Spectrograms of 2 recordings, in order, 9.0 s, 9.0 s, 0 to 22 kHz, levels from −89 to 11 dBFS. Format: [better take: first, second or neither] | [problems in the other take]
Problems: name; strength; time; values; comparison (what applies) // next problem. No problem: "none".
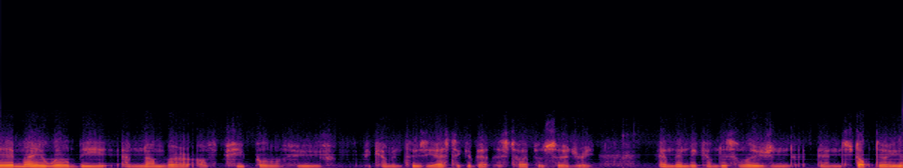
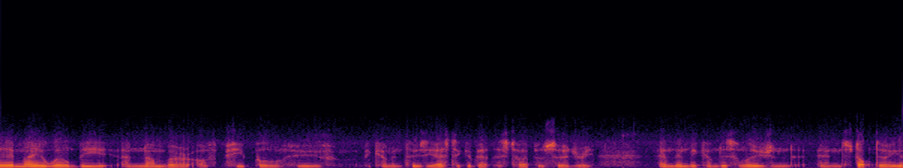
second | noise reduction (neural separator model SepFormer DNS4)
